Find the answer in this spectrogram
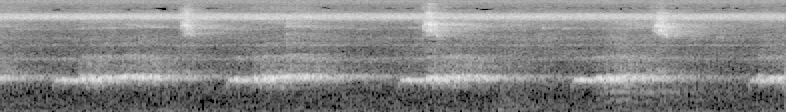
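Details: Jungle owlet eating a big insect it caught; a series of hoarse, even notes at one pitch, each about half a second long, repeated roughly once a second, four full notes. A steady high insect drone continues throughout.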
